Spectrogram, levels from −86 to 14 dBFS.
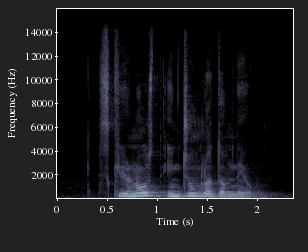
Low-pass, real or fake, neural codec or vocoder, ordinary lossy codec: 14.4 kHz; fake; vocoder, 44.1 kHz, 128 mel bands every 512 samples, BigVGAN v2; none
